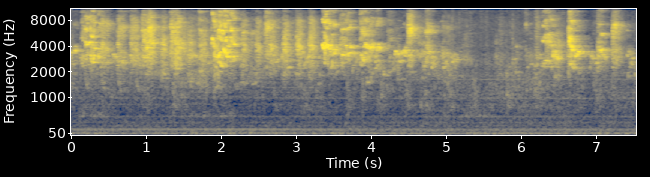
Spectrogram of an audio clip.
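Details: Several Fischer's lovebirds, a kind of African lovebird, chatter continuously in high, harsh, squeaky chirps that come in loud bursts about once a second over a constant low background hum.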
